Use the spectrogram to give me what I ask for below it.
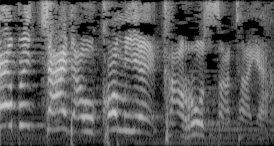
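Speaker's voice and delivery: declaring prayer. Shown as a demonstration. Husband blessing wife's womb, loud declaration. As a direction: proclaim it over the womb. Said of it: "put your hand on her womb and say".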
